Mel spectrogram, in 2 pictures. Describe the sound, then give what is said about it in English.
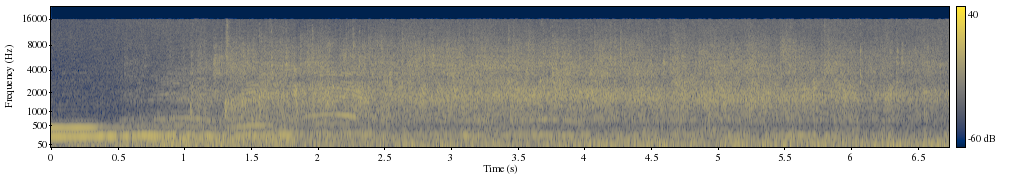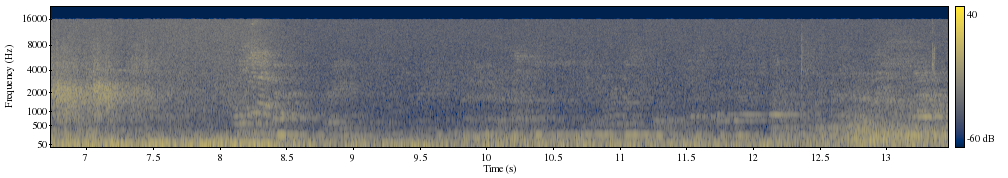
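A crowd applauds loudly with dense, steady clapping for about eight seconds, then the clapping thins and fades while voices and a few cheers carry on underneath. “Can we just get one more round of applause just for that?”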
